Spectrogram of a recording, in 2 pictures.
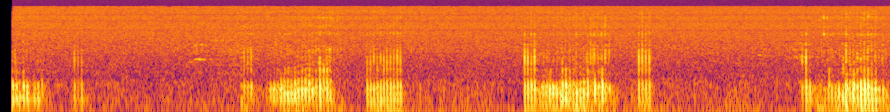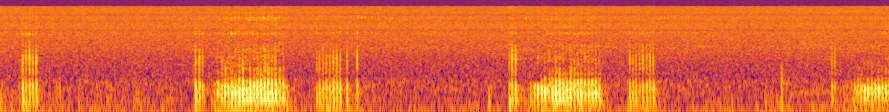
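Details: Domestic cat purring while on a laptop, indoors; low rumbling purr in pulsing bursts roughly every three seconds, with quieter stretches between and scattered sharp clicks and taps.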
